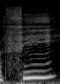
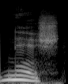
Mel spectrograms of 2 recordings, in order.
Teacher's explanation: Chúng ta nhớ mình nhấn âm đầu tiên. Mình đọc là phi, mình lên cao nhé.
